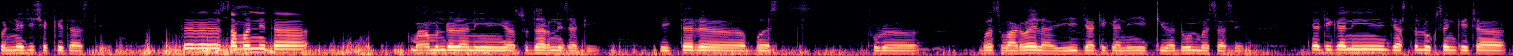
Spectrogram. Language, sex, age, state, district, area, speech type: Marathi, male, 18-30, Maharashtra, Hingoli, urban, spontaneous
